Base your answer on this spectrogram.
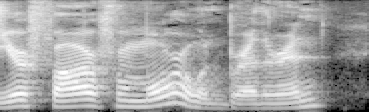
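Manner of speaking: darkly threatening, sinister, menacing tone. A robed Dunmer calls out to a stranger stepping out of the smoke, sinister tone. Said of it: "he's got this kind of sinister tone to his voice".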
